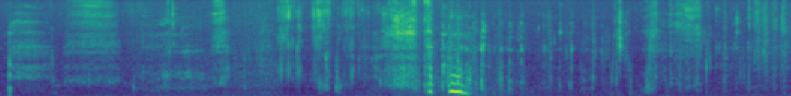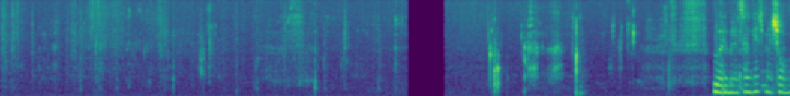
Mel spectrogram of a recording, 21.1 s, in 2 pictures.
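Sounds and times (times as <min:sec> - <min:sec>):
wet chewing sounds: 0:01.7 - 0:16.0, 0:17.0 - 0:19.6.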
